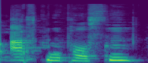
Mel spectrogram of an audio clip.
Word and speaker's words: Aftenposten: 叫 Aftenposten，而且它是真的，我说最权就是最具权威报纸，不是我自己讲的，因为就它上版了大概十分钟之内。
